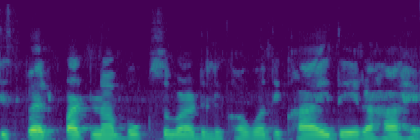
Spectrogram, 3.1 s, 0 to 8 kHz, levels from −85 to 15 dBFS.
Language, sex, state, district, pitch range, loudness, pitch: Hindi, female, Bihar, Vaishali, 165-185 Hz, -18 LUFS, 175 Hz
